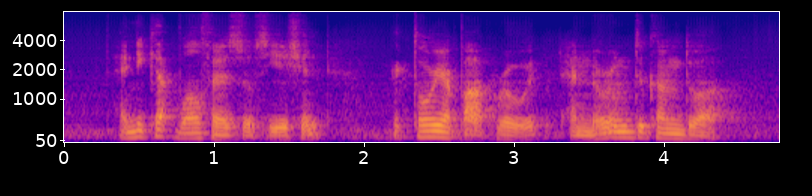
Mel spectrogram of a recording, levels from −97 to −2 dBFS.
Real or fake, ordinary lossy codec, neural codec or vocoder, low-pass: fake; none; codec, 16 kHz, 1 kbps, X-Codec, HuBERT features, trained on LibriSpeech; none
